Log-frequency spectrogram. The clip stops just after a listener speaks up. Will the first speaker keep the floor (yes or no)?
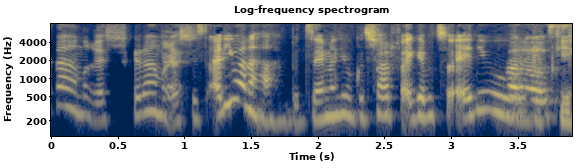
no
